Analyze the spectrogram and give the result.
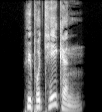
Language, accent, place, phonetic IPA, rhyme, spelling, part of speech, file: German, Germany, Berlin, [hypoˈteːkn̩], -eːkn̩, Hypotheken, noun, De-Hypotheken.ogg
- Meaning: plural of Hypothek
